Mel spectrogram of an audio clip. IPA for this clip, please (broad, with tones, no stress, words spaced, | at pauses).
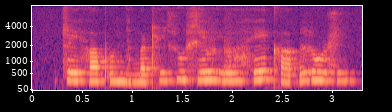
ʈ͡ʂeː˨˩hʌː˨˩pʼu˨˩ɲa̤˨˩ n̪ʌ˨˩ʈʰe̤˥˧çu˥˧ ɕe˦˥ve̤˥˧ va̤˥˧heː˦˥t̪ʰʌ˨˩ | ɮuː˥˧ ʂi̤˥˧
